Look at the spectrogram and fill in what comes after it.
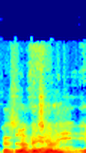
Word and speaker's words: Locatelli: Is that how you pronounce his name? – Locatelli.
